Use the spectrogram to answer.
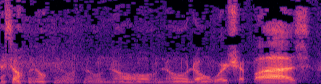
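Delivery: soft, hurried-then-slowing protest; quietly acted modest objection; hushed refusal. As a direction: wave off the praise under your breath. Peter and John refuse worship.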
